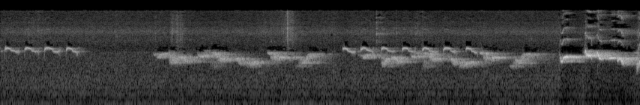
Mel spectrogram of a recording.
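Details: Decoy orange-headed thrush answering a female's call with fighting song: quivering wavy whistles, then a rhythmic run of repeated descending slurred phrases roughly every half second, ending in a loud scratchy warbled burst.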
